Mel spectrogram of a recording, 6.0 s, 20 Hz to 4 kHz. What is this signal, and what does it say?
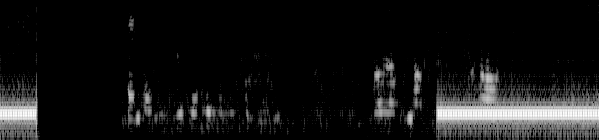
Ringback tone (North America), 440 + 480 Hz.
